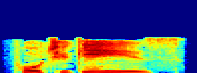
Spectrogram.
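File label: "Portuguese", English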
